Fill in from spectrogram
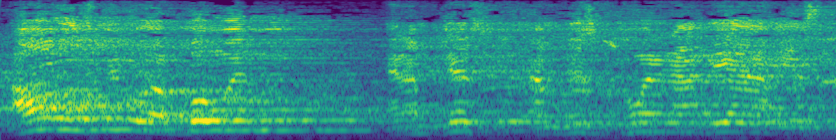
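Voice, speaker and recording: A man doing live stand-up crowd work, loud, profane and teasing, on a big arena stage. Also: high-pitched, normal speed, over music. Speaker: stand-up comedian. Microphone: handheld mic, filmed from far seats. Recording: echoey arena from far off, roaring crowd.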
